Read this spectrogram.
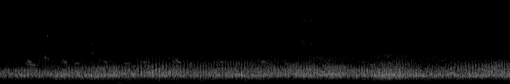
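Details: Spring frog chorus at a pond on an Estonian farmstead: a dense, continuous low croaking hum from many frogs, with thin high bird whistles and chirps scattered above.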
